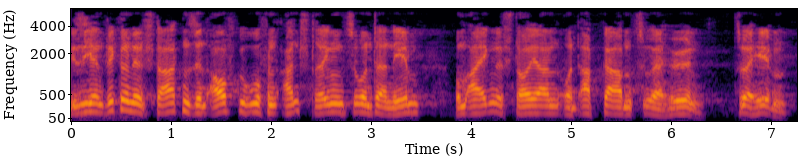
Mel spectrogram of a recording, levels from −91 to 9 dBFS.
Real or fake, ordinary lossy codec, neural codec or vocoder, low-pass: fake; none; codec, 16 kHz, 8 kbps, FreqCodec, larger model; 5.4 kHz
